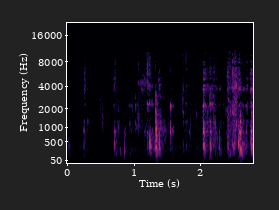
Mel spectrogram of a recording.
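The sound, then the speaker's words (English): Edge of a crock scraping against a cake pan while food is scraped out, a quick irregular series of scrapes and clinks in short bursts, louder toward the end, with no voices. “Now, I'm just going to kind of balance the edge of the crock”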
